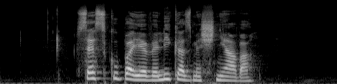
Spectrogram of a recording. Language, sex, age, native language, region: Slovenian, female, 18-29, Slovenian, Gorenjska region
